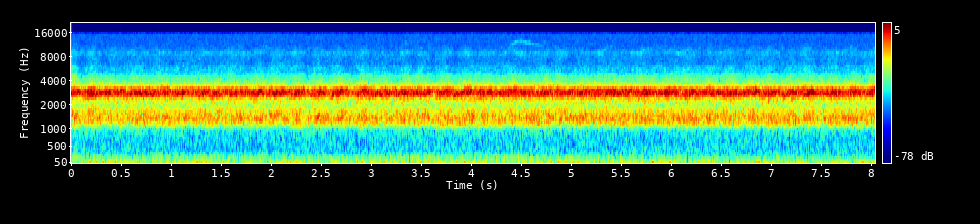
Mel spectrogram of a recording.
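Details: A great chorus of frogs in paddy fields at midnight, Nagaoka, Niigata, Japan, Zoom H4n recording: a constant, dense drone of countless overlapping croaks, steady in loudness from start to end.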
